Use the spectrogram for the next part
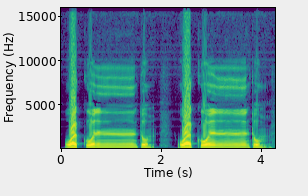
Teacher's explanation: Ikhfa ini kita namakan ikhfa hakiki, bukan ikhfa syafawi, yaitu terjadi apabila ada nun sukun bertemu dengan salah satu huruf ikhfa, yaitu di sini huruf ta. Maka cara membacanya yaitu suara nunnya disamarkan kepada huruf ta-nya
